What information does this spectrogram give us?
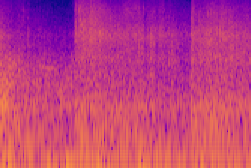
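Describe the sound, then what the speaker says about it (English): Mortar barrage in Company of Heroes, a World War II strategy game: a steady rumbling bed of battle noise with two sharp blasts, one near the start and one just before the end, no voices. "Looks like it's a mortar barrage."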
